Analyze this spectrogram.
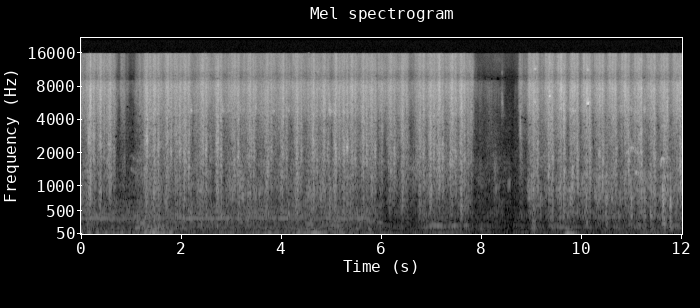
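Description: Ground beef with grated onion and spices being kneaded by hand in a stainless steel bowl: a run of short, wet squishing and rubbing strokes. The strokes break off for under a second about eight seconds in.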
